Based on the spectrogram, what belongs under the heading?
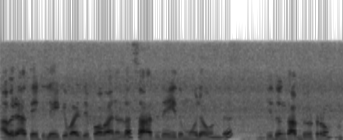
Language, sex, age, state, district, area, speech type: Malayalam, female, 45-60, Kerala, Alappuzha, rural, spontaneous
